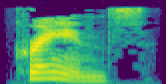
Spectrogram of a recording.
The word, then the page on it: cranes: British English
